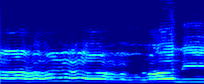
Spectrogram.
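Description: A man singing the drawn-out last word of a Hindi song, one long wavering note with small melodic turns. The note dips, climbs again and breaks off sharply near the end, where a softer held tone carries on.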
